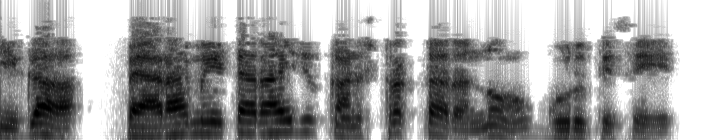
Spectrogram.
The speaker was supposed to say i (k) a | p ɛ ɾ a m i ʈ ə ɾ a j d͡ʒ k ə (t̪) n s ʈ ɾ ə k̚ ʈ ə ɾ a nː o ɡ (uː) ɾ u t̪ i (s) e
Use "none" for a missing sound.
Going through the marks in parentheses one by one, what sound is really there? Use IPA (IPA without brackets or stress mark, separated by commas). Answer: ɡ, none, u, s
